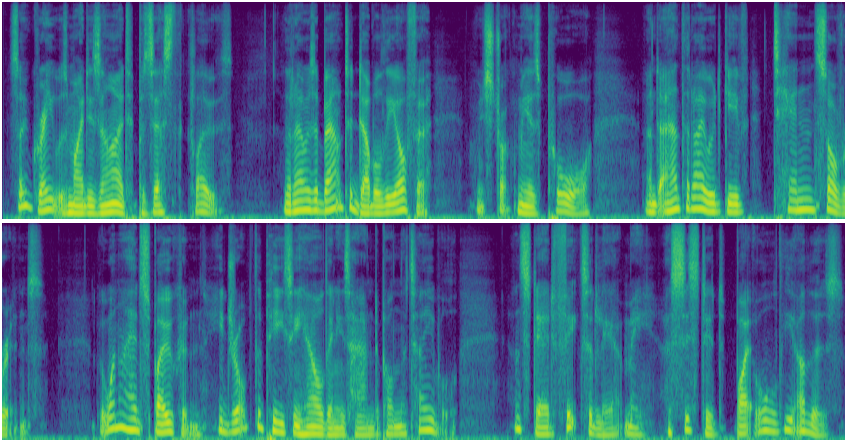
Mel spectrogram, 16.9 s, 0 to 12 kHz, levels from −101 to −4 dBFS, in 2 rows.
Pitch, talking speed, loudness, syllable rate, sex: 130 Hz, 205 wpm, -19 LUFS, 5.6 syllables/s, male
